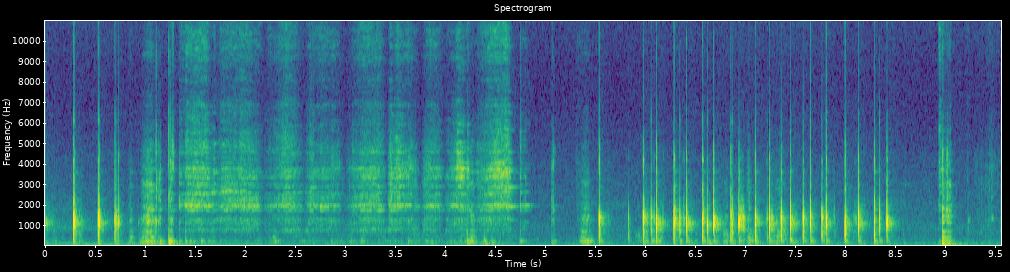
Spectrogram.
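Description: A long press-on nail taps and scratches a hollow Nivea aluminium aerosol deodorant can lying on its side on a wooden table, dragging along the printed label. A few sharp clicks give way to a soft, bright scraping hiss, then a fast run of crisp, tinny taps ringing near 1.1 kHz, ending with one duller knock.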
